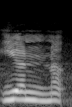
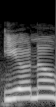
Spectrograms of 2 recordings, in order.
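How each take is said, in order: First: The n sound is held long and doubled. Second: The n sound is short and single. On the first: The speaker calls it right. "দুটো ন উচ্চারণ করতে হবে" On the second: The speaker calls it wrong. "ইয়ানা বললে হবে না"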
